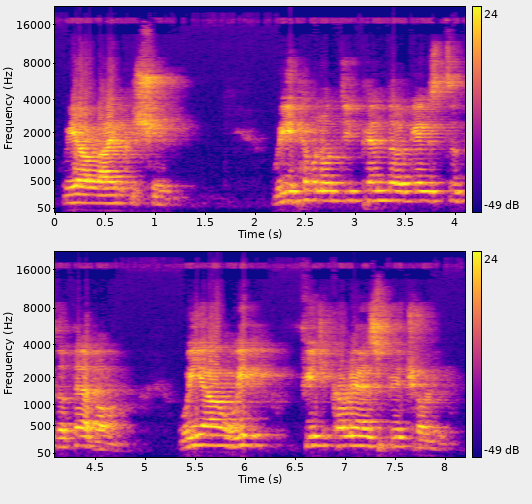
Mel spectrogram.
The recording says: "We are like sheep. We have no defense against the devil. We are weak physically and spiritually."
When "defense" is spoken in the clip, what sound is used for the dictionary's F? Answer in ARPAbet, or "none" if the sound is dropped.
P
